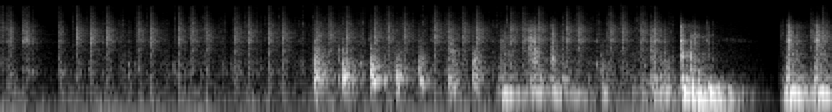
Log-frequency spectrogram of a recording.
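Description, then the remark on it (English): A door closes with a heavy thud near the end, in the office of the police commissioner of Midland City, followed by a brief hush. Before that, a steady rapid clatter of taps and clicks runs throughout. No one speaks. “You want to close the door? Okay.”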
